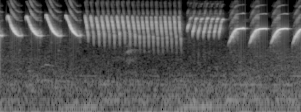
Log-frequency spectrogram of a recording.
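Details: Singing canary of the Spanish Timbrado type used for training: a few falling whistled notes, then a fast even metallic roll, a shorter higher trill, and rising slurred whistles repeated at a steady pace.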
